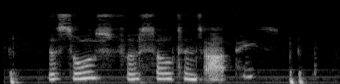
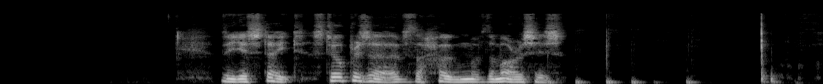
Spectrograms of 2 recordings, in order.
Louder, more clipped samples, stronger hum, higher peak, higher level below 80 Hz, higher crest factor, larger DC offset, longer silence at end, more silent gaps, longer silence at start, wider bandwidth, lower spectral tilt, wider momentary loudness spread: about the same, -23 LUFS vs -21 LUFS; neither; neither; second, -6 dBFS vs 0 dBFS; first, -44 dBFS vs -52 dBFS; second, 18 dB vs 24 dB; neither; about the same, 0.35 s vs 0.45 s; neither; second, 0.1 s vs 1.75 s; about the same, 11.5 kHz vs 11.5 kHz; about the same, -5.5 dB/octave vs -5.5 dB/octave; second, 15 LU vs 21 LU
